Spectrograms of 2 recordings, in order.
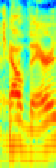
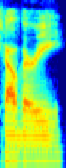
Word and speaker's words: Calvaire: But the movie is Calvaire, which I looked up. That is, it's Calvaire. – Calvaire is how you say it? – Yep. – I swear I heard somebody say it Calvary. Like some Frenchman.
